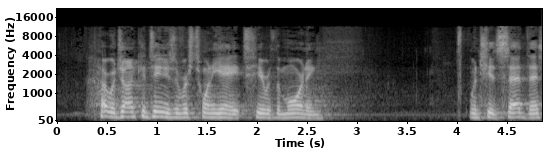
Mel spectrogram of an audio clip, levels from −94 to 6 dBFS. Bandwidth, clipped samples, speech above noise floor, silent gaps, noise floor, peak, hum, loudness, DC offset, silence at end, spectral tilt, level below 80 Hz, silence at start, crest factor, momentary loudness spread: 11.5 kHz; under 0.1%; 39 dB; none; -59 dBFS; -4 dBFS; none; -20 LUFS; under 0.1%; 0 s; -4.5 dB/octave; -66 dBFS; 0.3 s; 18 dB; 9 LU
